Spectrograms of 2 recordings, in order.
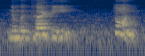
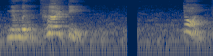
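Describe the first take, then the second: First: "taunt" as French trente, laughing lightly; French pronunciation with a laugh. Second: "Taunt" said as French trente, nasal ending, no t sound at the end; French pronunciation. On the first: Teacher repeating thirty in French, amused. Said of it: "This is not Toronto, this is taunt". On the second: Teacher modelling thirty in French for students. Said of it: "we call it". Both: Shown as a demonstration.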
